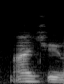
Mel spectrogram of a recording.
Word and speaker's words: Baiju: Baiju, that's how you say his name.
